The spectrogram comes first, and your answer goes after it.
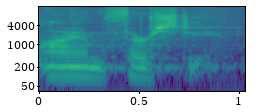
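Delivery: quiet whispering. Preaching about the crucifixion, the speaker acts out the words from the cross, retelling a whisper. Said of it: "he whispers".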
